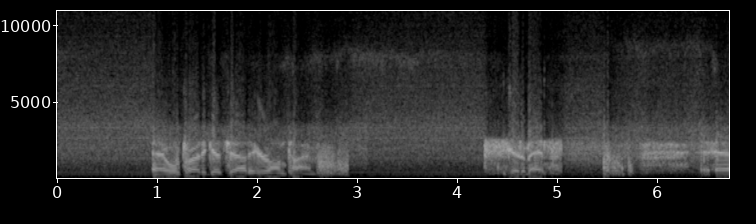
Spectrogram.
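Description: A man speaks calmly, heard over a radio loudspeaker.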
